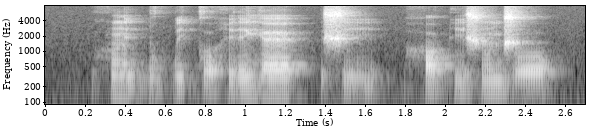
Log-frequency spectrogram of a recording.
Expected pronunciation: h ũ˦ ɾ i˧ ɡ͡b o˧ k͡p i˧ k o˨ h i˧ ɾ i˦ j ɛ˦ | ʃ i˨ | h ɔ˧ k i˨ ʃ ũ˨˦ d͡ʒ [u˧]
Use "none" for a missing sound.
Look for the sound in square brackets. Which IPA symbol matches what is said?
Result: o˧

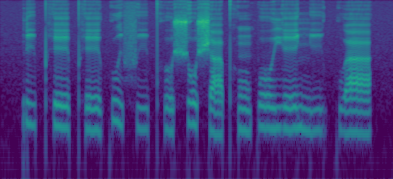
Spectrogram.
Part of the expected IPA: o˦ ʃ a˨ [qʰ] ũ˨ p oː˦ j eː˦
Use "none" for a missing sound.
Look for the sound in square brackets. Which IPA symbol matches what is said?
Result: pʰ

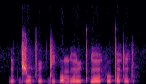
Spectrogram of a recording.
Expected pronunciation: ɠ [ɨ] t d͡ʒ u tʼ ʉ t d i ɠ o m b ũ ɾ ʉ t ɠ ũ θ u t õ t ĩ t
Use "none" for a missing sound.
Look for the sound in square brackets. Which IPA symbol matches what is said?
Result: ɨ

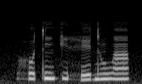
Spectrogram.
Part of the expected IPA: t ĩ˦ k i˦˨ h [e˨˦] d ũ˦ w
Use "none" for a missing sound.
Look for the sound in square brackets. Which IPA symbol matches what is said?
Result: e˨˦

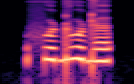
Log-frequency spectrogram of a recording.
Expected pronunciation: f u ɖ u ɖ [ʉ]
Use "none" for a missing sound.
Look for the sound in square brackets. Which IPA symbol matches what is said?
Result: ə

